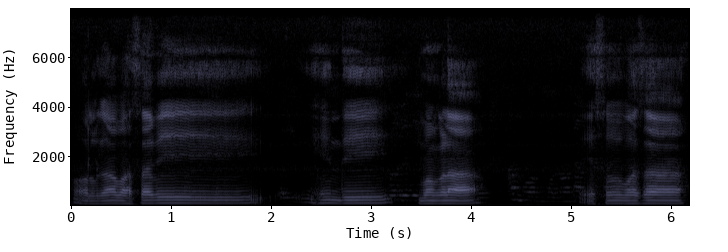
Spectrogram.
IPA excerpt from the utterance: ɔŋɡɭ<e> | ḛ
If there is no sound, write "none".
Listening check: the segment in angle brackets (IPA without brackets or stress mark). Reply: a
